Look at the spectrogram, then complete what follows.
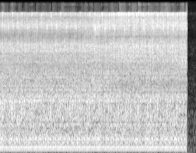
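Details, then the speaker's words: Fiat Panda started after engine flush and oil and filter change, checking for leaks: smooth, steady idle hum with even low rumble, no ticking or knocking until cut off; oil light now off, engine sounds healthy. "Right, we've got no oil lights. Looking good, looking good."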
